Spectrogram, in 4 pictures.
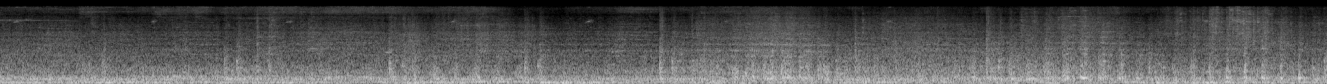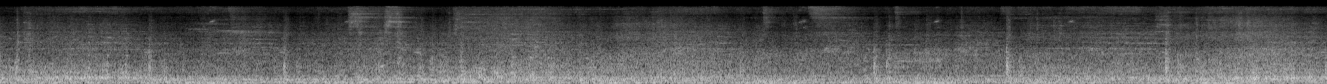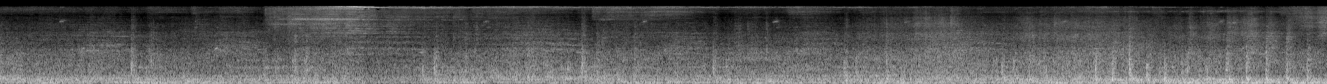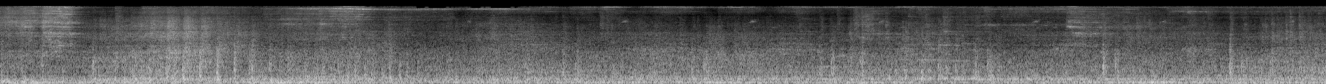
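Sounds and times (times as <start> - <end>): steel wheels rumbling on rail: 0.0 - 53.0
high wheel squeal: 28.6 - 31.2, 42.8 - 45.0.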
